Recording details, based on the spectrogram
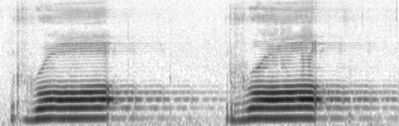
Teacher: रॉ, अब इसका मखरज क्या होता है कि ज़ुबान की नोक की पुश्त को, ज़ुबान की नोक की पुश्त को ऊपर के सामने वाले 4 दांतों के मसूड़ों से लगाकर मोटी आवाज़ में अदा किया जाता है रॉ। अब देखिए नोक जो है ज़ुबान की वो बुलंद नहीं हो रही, नोक की पुश्त, नोक से थोड़ा सा पीछे वाला हिस्सा बुलंद होता है, ऊपर के सामने वाले 4 दांतों के मसूड़ों से लगता है।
